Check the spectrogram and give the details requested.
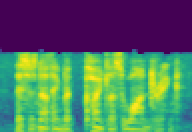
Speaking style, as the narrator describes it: said curtly

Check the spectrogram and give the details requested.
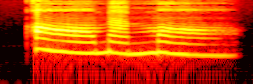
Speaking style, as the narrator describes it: whined

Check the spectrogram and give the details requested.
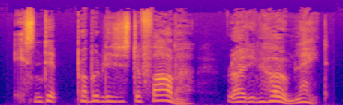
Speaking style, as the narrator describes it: said Shasta with a yawn

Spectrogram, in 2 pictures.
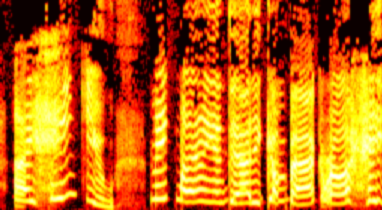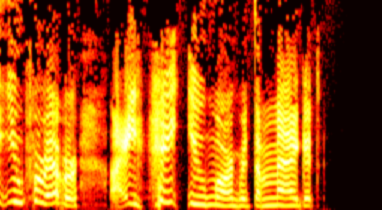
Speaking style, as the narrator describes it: Ralphie Carver is now shrieking

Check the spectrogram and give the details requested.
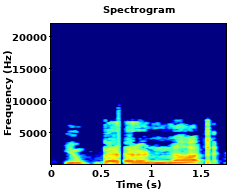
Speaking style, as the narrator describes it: Pearly groaned

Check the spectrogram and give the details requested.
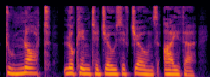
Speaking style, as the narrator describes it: he says, his tone as vicious and as sharp as a snake's

